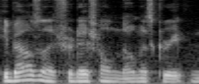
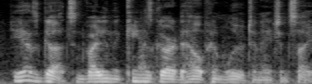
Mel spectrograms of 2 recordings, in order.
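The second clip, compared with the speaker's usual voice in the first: plain reading voice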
